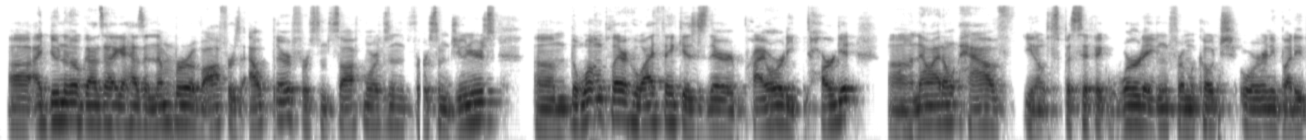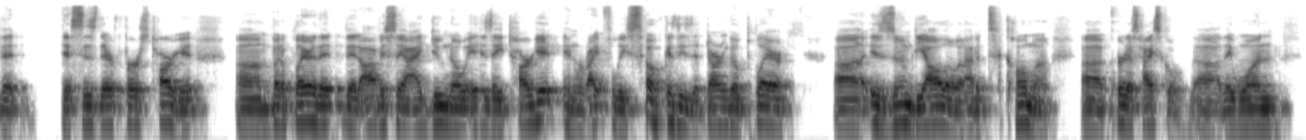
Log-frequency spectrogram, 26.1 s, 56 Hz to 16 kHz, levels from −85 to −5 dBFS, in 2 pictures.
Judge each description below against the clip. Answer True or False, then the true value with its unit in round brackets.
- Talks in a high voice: False (105 Hz)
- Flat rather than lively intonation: True (2.0 semitones)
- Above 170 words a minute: True (200 wpm)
